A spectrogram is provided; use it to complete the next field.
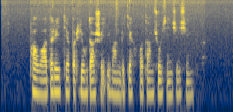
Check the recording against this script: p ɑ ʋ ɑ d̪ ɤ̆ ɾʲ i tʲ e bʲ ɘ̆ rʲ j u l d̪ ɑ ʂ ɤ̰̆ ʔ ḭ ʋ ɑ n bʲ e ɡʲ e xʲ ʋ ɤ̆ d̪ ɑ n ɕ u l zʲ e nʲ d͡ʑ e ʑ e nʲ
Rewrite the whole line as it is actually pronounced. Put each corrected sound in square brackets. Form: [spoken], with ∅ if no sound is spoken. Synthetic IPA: p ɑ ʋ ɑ d̪ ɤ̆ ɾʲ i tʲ e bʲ ɘ̆ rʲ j u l d̪ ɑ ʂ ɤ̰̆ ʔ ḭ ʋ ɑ n bʲ e ɡʲ e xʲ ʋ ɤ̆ d̪ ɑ [m] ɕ u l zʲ e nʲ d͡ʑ e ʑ [i] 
